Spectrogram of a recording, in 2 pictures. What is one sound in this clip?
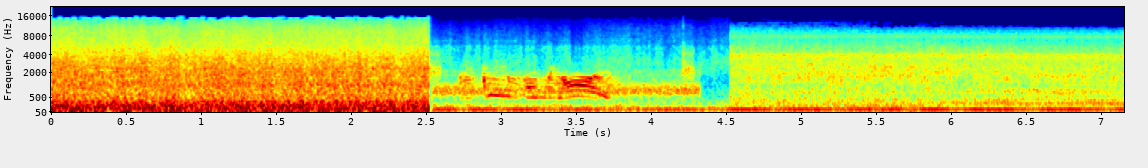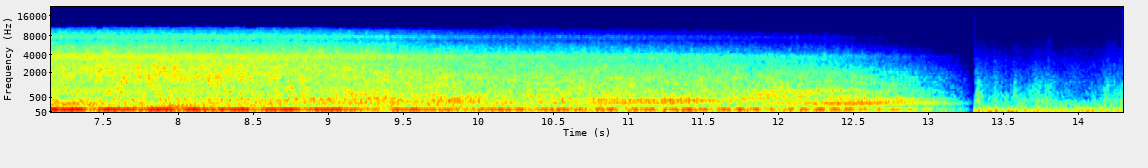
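A propeller aircraft engine drones loudly and then fades away.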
